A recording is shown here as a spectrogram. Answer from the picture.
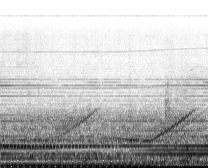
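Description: Experimental synthesizer drone music: a steady low hum under held mid tones, with rising pitch sweeps about a second in and again near the end.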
